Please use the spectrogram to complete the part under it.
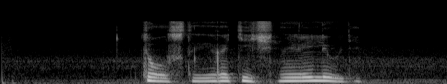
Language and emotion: Russian, angry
